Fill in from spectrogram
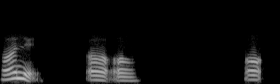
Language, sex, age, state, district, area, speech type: Assamese, female, 30-45, Assam, Jorhat, urban, conversation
